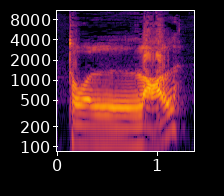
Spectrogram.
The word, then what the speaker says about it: tollal: Szeretek tollal. Remember, this is a double letter. You have to say lal instead of lol.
